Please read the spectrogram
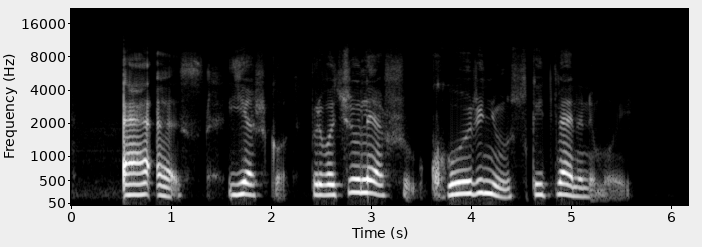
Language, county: Lithuanian, Vilnius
